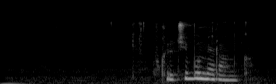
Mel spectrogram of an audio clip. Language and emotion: Russian, neutral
